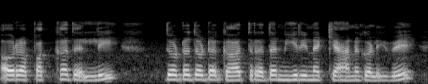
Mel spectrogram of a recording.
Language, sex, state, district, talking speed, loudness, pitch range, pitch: Kannada, female, Karnataka, Bangalore, 125 wpm, -15 LUFS, 195-220 Hz, 210 Hz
